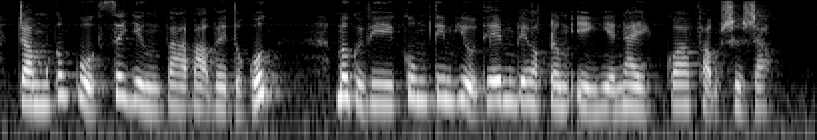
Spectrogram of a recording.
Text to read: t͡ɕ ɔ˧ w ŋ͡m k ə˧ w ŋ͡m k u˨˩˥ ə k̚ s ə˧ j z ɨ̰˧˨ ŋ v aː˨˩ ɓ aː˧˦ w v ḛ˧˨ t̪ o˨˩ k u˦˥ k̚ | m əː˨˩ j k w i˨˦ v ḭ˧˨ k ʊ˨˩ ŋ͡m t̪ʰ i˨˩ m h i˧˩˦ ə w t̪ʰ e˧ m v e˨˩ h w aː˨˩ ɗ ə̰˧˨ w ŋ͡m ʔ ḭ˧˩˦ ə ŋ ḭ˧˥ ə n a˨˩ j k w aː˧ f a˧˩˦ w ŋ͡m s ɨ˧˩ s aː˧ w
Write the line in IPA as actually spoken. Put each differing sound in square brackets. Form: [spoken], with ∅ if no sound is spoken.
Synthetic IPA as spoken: t͡ɕ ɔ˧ w ŋ͡m k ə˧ w ŋ͡m k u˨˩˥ ə k̚ s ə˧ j z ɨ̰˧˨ ŋ v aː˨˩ ɓ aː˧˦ w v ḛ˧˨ t̪ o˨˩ k u˦˥ k̚ | m əː˨˩ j k w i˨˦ v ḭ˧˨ k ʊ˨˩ ŋ͡m [t̪] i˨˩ m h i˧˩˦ ə w t̪ʰ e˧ m v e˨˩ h w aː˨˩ ɗ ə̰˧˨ w ŋ͡m ʔ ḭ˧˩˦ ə ŋ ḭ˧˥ ə n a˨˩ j k w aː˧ f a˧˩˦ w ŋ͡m s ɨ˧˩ s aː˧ w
